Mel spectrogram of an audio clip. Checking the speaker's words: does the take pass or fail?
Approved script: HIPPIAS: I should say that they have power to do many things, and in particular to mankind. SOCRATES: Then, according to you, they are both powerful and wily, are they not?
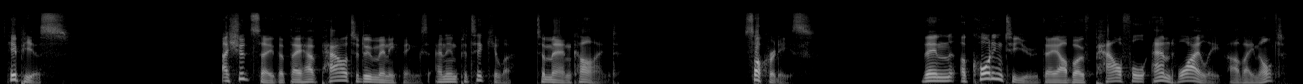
pass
